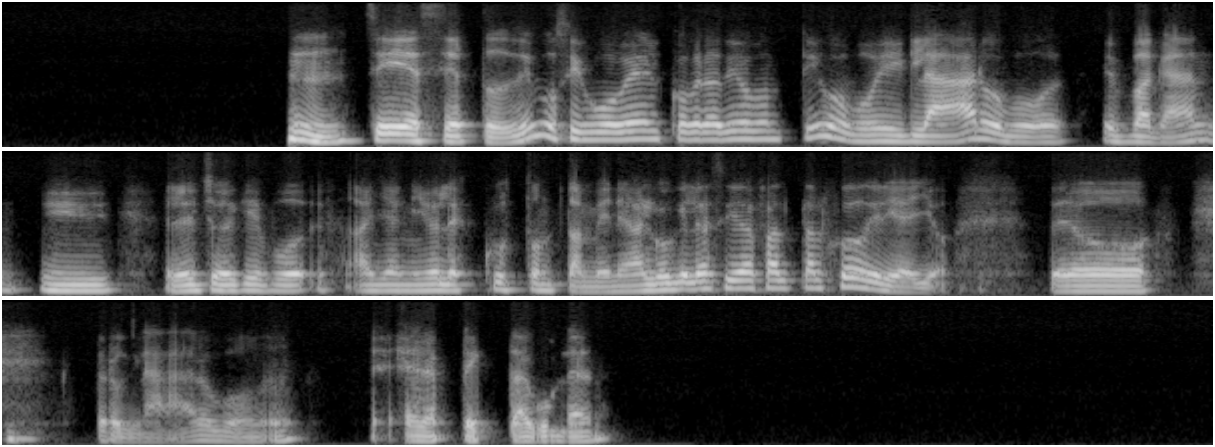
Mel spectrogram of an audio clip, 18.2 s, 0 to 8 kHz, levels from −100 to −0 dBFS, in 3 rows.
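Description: Nothing goes wrong anywhere in this speech; it simply came over a call connection that was working as it should, and there's nothing above 8 kHz, which fits a wideband codec such as G.722.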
